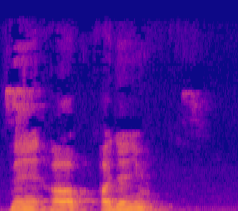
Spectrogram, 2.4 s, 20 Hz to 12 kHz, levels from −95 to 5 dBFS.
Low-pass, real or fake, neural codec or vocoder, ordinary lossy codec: 10.8 kHz; real; none; AAC, 48 kbps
